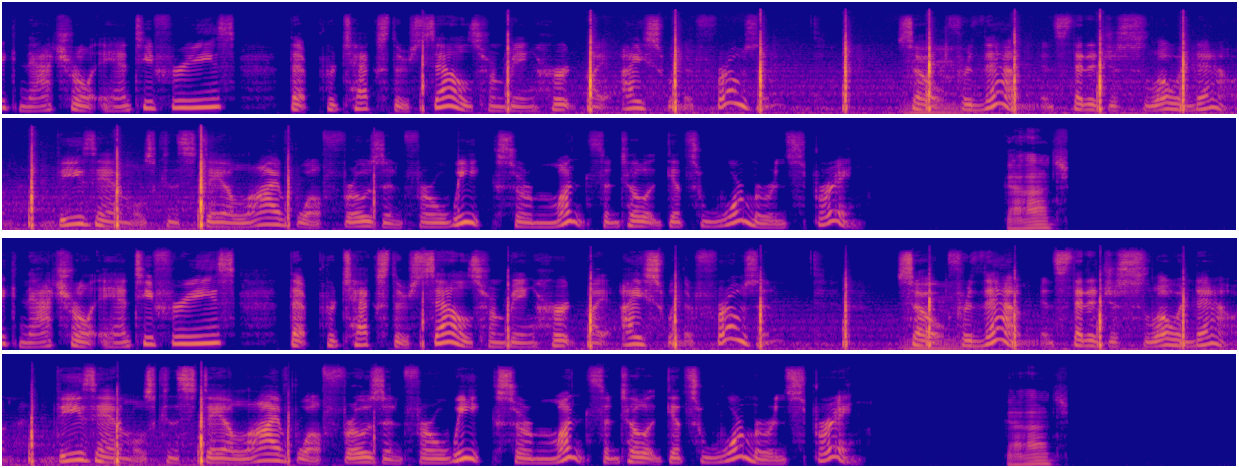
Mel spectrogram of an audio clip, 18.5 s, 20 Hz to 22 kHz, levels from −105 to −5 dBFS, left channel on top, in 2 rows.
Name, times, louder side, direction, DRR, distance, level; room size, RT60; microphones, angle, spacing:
voice 1, 0.0-5.9 6.7-15.7, right 2 dB, 30° right, 3.0 m, -47 dB
sound 1, 2.8-12.3 12.7-12.8, left 5 dB, 65° left, 2.9 m, -43 dB
voice 2, 6.7-7.2 16.8-17.3, left 2 dB, 45° left, 3.2 m, -54 dB
head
